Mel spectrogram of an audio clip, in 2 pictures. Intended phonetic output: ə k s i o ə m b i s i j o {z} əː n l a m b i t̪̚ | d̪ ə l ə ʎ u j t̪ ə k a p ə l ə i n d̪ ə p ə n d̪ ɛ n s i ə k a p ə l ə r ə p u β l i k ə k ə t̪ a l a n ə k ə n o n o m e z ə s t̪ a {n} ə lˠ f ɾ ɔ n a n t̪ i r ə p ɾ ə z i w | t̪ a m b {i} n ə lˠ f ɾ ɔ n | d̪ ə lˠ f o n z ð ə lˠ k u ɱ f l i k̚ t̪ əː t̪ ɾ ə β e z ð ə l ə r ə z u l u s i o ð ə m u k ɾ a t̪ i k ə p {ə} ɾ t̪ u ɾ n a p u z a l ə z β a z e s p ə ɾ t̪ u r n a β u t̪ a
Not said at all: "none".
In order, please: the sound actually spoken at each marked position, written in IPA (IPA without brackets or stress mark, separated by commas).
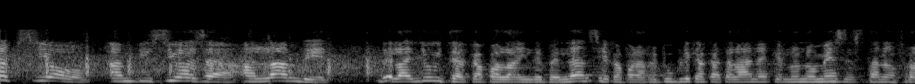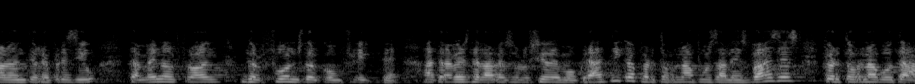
z, n, e, ə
